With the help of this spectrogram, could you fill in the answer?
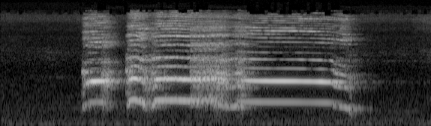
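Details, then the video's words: A rooster crows once, loud and close: a brief rough opening, then a long, harsh, sustained note that holds steady and drops away at the end, over a quiet background. "Kotkodálás és kukorékolás hangeffekt (Chickens with rooster sound effect)"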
